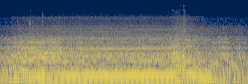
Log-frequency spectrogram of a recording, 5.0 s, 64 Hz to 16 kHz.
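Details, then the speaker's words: 1985 Chevy El Camino V8 bought wrecked at auction, long-sitting, check engine light flashing: steady revving drone with slightly uneven wavering beat; running rough, misfire suspected. "yeah she's still not running the best"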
